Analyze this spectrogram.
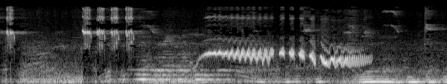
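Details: White-rumped shama whistles and rattles to make a quiet bird sing: brief high notes, then a rapid rattling trill that dips in pitch and ends abruptly, with low hum beneath.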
